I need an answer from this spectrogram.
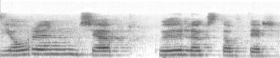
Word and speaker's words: Jorunn Gudlaugsdottir: My name is Jorunn Gudlaugsdottir.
